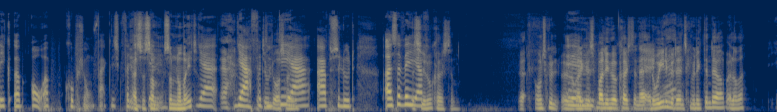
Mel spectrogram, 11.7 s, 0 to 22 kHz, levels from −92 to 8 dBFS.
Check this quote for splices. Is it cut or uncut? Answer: uncut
